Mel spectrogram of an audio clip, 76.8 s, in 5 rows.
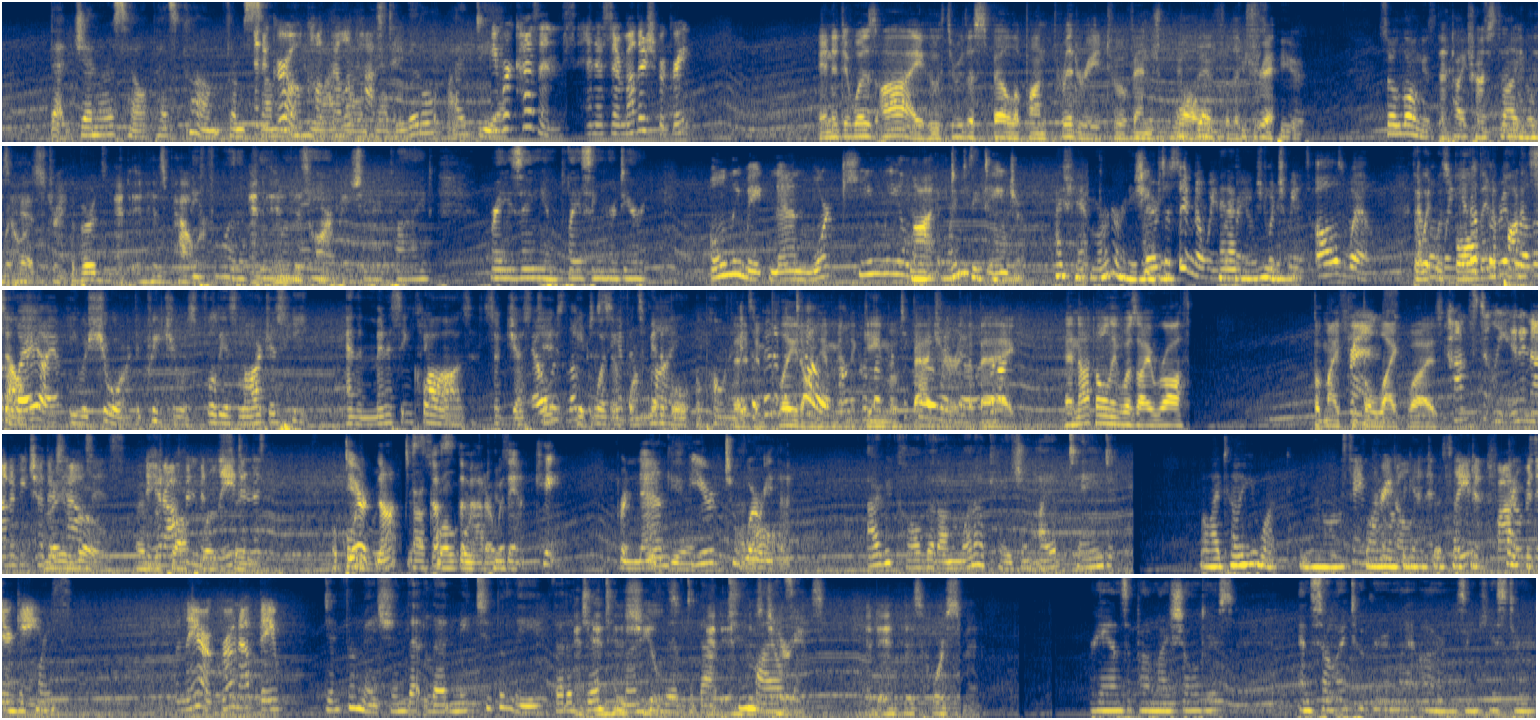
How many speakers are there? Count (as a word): ten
